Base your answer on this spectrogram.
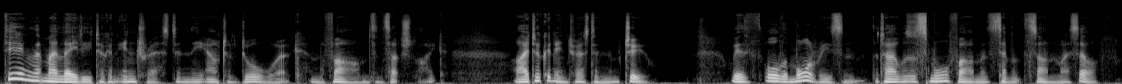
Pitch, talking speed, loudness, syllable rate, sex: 115 Hz, 210 wpm, -20 LUFS, 5.2 syllables/s, male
